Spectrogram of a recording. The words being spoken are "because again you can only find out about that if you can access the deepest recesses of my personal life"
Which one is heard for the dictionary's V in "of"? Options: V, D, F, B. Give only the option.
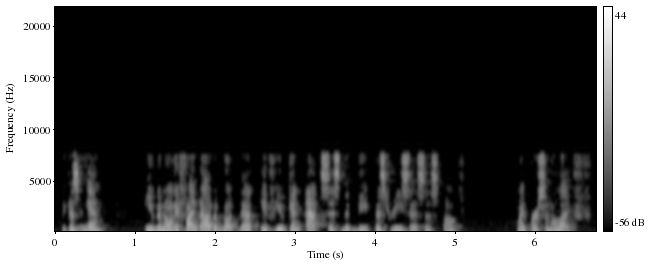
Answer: V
